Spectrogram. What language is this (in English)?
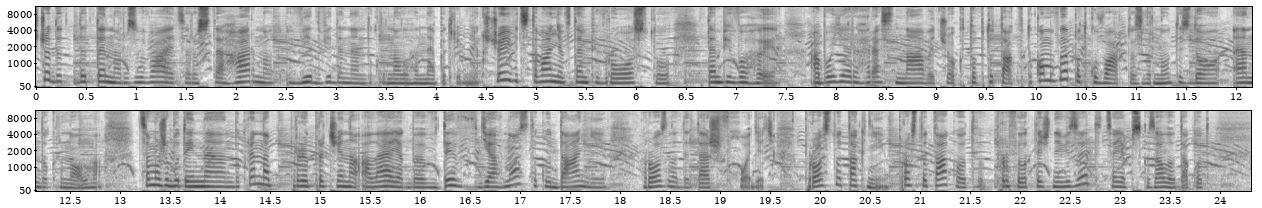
Ukrainian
